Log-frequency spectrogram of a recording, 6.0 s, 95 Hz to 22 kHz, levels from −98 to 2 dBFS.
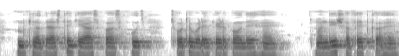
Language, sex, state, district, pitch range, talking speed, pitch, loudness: Hindi, male, Bihar, Bhagalpur, 115-125 Hz, 150 wpm, 120 Hz, -38 LUFS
